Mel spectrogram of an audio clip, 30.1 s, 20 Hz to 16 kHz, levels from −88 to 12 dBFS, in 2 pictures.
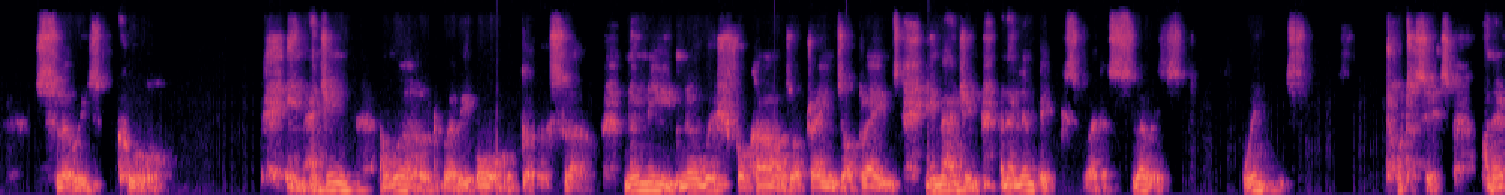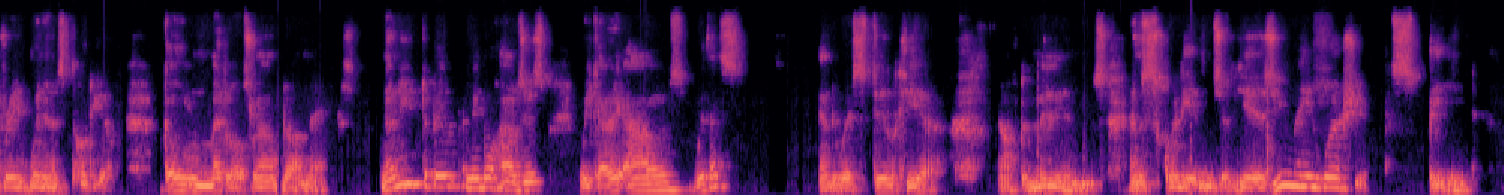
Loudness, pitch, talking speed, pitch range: -19 LUFS, 135 Hz, 130 wpm, 115-190 Hz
